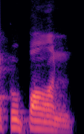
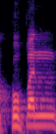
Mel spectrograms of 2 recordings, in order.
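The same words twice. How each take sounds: First: "कूपन" as koo-PON with open aw; updated pronunciation. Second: Said in the usual way. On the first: Shown as a demonstration. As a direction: slowly say "कूपन" ending in -pawn. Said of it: "अब है कूपन". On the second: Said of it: "का जमाना गया".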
